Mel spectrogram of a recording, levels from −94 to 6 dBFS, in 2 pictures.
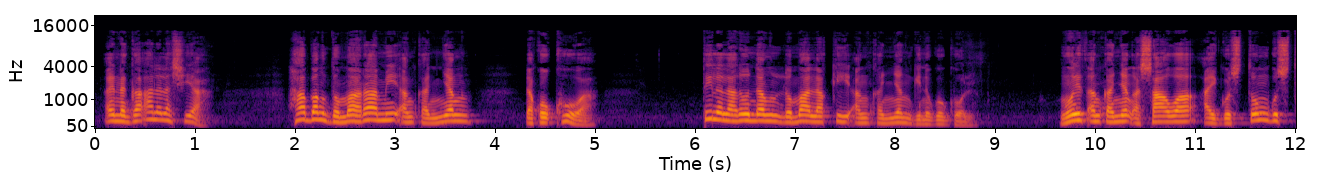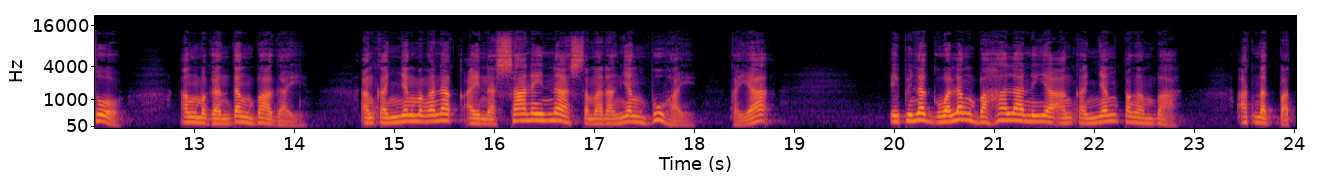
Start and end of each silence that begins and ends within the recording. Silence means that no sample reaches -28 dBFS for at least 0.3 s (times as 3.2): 1.06–1.99
3.71–4.32
4.95–6.1
8.72–9.67
12.22–12.88
13.99–14.68
17.89–18.38
18.71–19.98
22.79–23.45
